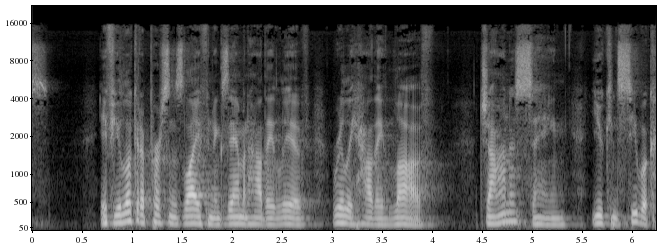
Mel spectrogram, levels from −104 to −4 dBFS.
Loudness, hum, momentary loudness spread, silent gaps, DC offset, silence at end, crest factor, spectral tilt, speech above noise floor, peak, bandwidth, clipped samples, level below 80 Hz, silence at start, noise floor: -31 LUFS; none; 9 LU; none; under 0.1%; 0 s; 22 dB; -4.5 dB/octave; 39 dB; -10 dBFS; 16 kHz; under 0.1%; -64 dBFS; 0 s; -70 dBFS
